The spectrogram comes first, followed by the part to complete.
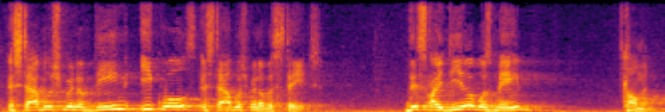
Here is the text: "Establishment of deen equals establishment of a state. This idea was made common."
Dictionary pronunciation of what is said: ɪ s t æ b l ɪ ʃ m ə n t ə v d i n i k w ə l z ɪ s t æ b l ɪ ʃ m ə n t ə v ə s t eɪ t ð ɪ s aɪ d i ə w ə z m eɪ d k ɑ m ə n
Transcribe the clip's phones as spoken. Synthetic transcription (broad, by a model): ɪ s t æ b l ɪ ʃ m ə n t ə v d i n i k w ə l z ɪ s t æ b l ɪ ʃ m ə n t ə v ə s t eɪ t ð ɪ s aɪ d i ə w ə z m eɪ d k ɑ m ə n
